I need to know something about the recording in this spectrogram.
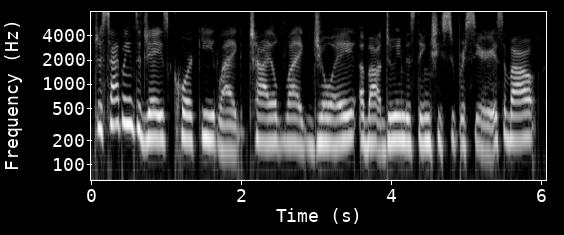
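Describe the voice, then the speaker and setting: Expressive woman chatting on a panel, middle pitch, playful, dry studio-like sound. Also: a little slow, no room sound. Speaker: guest actor. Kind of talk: casual panel interview.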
